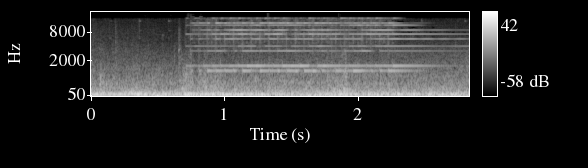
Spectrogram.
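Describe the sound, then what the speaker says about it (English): A telephone bell rings steadily through a tense film scene set inside a car, its bright, sustained tone carrying over a low rumbling background for most of the moment. "Moments later, Anna's phone rings, and the tension in the car suggests it's her lover on the other end"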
